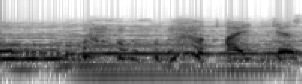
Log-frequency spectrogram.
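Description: A cartoon dog character's voice whimpering and sobbing in short cries that rise and fall in pitch, starting about half a second in, over a sustained low chord of orchestral soundtrack music.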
